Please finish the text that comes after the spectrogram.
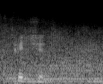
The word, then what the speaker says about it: Picken: Just FYI, Picken is pronounced Pitchin.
